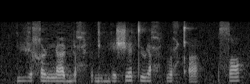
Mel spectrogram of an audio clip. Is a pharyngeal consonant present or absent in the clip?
present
